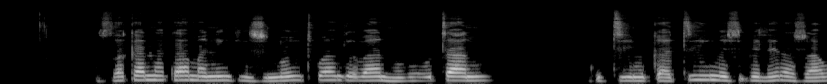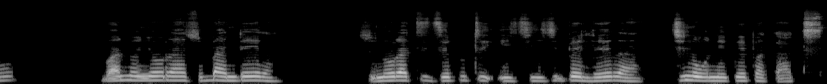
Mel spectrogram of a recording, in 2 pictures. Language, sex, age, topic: Ndau, female, 36-49, health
